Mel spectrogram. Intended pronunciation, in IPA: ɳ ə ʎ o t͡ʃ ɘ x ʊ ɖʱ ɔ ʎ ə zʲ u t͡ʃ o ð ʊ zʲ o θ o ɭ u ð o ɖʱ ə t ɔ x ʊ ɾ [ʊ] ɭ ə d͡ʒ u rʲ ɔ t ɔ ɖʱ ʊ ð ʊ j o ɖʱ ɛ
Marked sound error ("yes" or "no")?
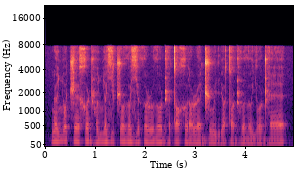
yes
